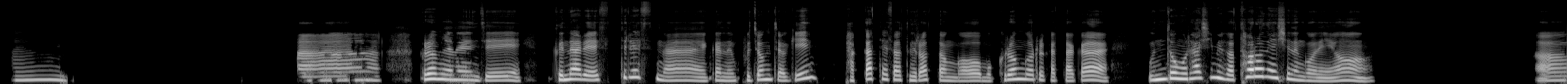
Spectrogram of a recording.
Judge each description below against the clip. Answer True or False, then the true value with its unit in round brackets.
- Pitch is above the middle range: True (200 Hz)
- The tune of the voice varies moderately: True (4.7 semitones)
